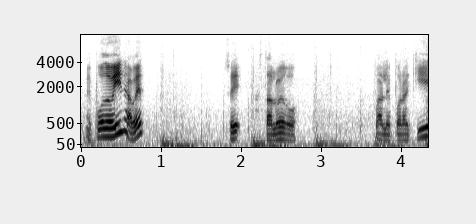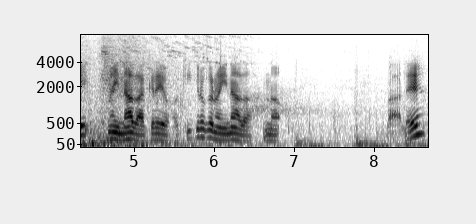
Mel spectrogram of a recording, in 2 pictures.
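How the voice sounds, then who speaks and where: A young man with a Spain Spanish accent giving let's play commentary, excitable and swearing a lot as he talks to the game characters. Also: medium pitch, measured pace, pauses often, a little hiss or hum. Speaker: gaming YouTuber.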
